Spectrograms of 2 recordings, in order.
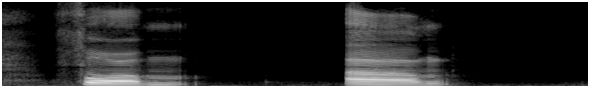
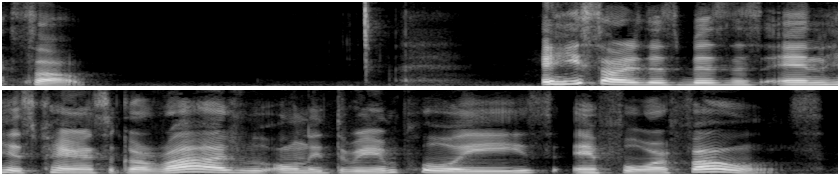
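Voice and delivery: ordinary talk, nothing marked

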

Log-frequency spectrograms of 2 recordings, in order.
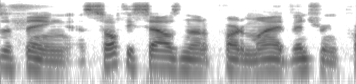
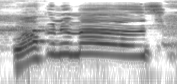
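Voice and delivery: high, loud bar greeting; loud laughing shout; 7 dB louder than usual. Pretend. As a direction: bellow it through laughter. Player shouts bar greeting quote.

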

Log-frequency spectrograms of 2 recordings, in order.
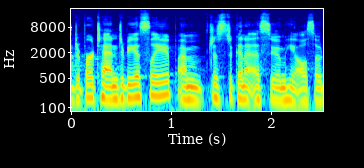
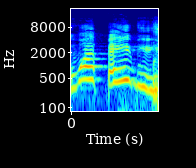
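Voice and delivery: put-on high, baffled "what baby"; confused Lucy; 14 semitones higher, slower than usual. Lucy confused when Jack mentions the baby. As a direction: squeak it out, totally lost.

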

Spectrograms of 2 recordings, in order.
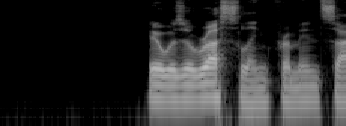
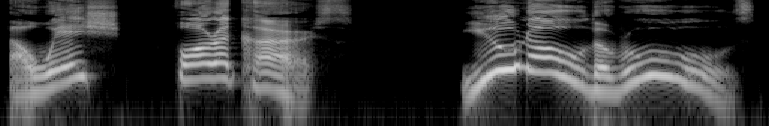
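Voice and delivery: high, loud, slow witch shriek; 12 semitones higher, 7 dB louder, slower than usual. Acted. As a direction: screech it like a crone. Soothsayer character voice.

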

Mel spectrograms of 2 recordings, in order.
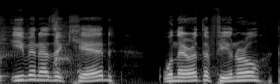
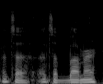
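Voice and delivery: low, soft mumble of disappointment; mock mumbled lament; 11 semitones lower, 13 dB quieter than usual. Viewer reacting softly to the crash scene. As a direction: mutter it under your breath. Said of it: "I'm like".

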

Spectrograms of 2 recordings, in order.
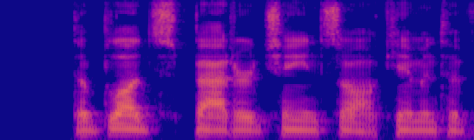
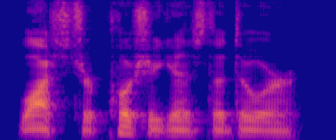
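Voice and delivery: usual speaking voice

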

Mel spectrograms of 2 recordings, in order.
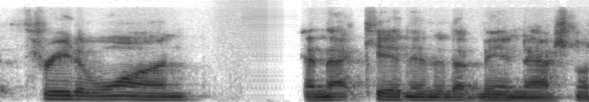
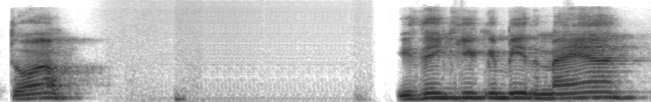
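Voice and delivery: a higher, firmer voice for the coach; coach's challenge; 7 semitones higher than usual. Retold or imitated. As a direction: put the question to him like a tough coach sizing him up. Coach's blunt question retold.

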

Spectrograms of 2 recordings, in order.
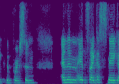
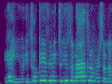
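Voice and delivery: imitated solicitous photographer, high and quick; hurried, high-pitched tactful offer; 7 semitones higher, 5 dB louder, faster than usual. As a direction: mimic someone awkwardly offering an escape. Photographer tactfully offers her a break.

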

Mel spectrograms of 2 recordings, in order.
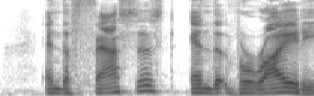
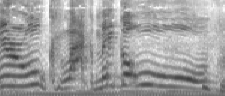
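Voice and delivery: very slow, high-pitched leprechaun wail; 13 semitones higher, much slower than usual. Acted. Leprechaun shaking the bag of gold, gleeful creature voice. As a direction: stretch it out in a high, hammed-up leprechaun voice. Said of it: "[name] is playing Lep".

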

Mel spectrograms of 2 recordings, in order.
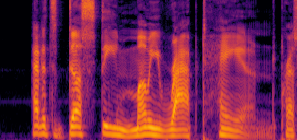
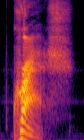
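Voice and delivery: loud crash; 6 dB louder than usual. Acted. Sound effect in spooky tale.

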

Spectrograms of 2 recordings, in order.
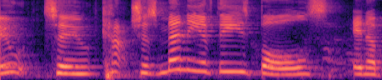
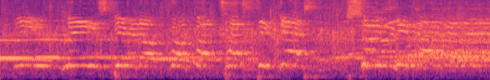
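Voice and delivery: announcer voice; 11 semitones higher, 4 dB louder than usual. Acted. Announcing guest to live audience.

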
